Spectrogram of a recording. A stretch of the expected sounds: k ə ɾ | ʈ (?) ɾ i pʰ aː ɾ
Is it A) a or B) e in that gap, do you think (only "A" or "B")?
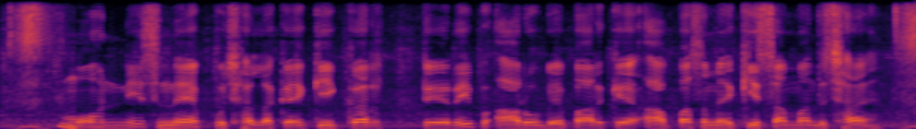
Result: B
